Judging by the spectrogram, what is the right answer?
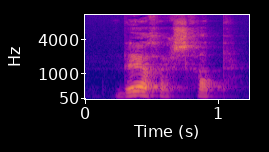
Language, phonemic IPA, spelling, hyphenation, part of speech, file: Dutch, /ˈbʏr.ɣərˌsxɑp/, burgerschap, bur‧ger‧schap, noun, Nl-burgerschap.ogg
- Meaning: citizenship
